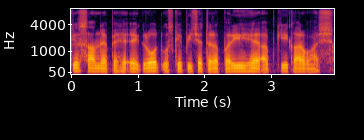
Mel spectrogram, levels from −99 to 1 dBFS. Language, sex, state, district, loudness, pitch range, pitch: Hindi, male, Arunachal Pradesh, Papum Pare, -18 LUFS, 90-95 Hz, 95 Hz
